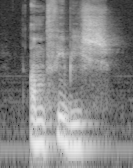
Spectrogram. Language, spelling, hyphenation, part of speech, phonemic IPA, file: Dutch, amfibisch, am‧fi‧bisch, adjective, /ˌɑmˈfi.bis/, Nl-amfibisch.ogg
- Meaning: 1. amphibian, pertaining to amphibians 2. amphibian, capable of function on both land and in water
